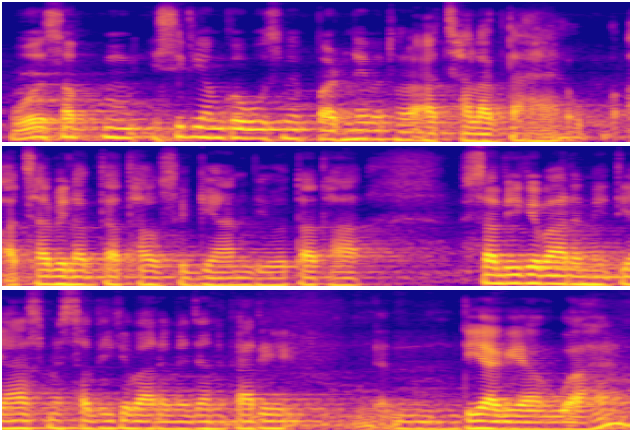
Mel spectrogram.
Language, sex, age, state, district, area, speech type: Hindi, male, 30-45, Bihar, Samastipur, urban, spontaneous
